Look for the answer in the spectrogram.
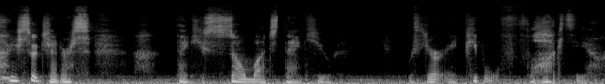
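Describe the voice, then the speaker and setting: Male actor as a fawning dark-cult priest, reverent, stammering, breathy, eager to please, audio roleplay, noticeable background noise. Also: mid-range voice.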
